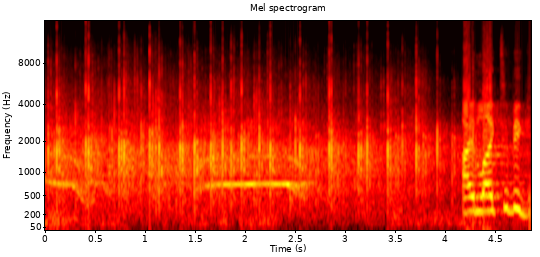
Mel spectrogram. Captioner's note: audience cheering and clapping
